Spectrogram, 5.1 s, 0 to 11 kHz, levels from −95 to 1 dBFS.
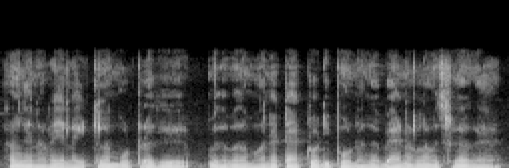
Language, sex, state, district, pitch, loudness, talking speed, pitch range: Tamil, male, Tamil Nadu, Kanyakumari, 105 Hz, -18 LUFS, 140 wpm, 100-105 Hz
